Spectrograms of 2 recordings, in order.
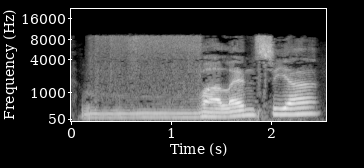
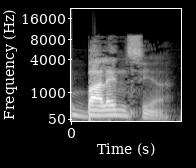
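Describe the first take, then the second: First: The word begins with a V sound. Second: The word begins with a B sound. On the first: The speaker calls it right. "Valencia, V" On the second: The speaker calls it wrong. "We do not say Valencia"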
